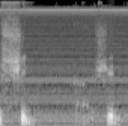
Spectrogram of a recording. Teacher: syin itu makharijul hurufnya atau makhrajnya adalah pertengahan lidah dan langit-langit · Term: huruf syin, huruf Shin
